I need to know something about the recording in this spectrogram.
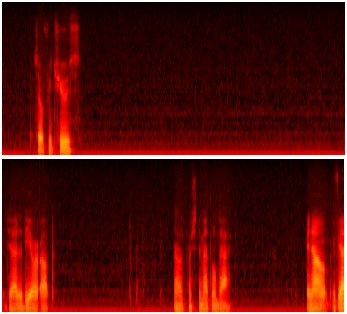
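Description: A young man speaks calmly nearby, in short phrases with pauses.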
